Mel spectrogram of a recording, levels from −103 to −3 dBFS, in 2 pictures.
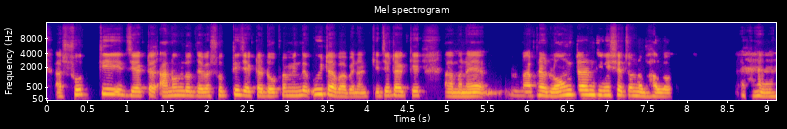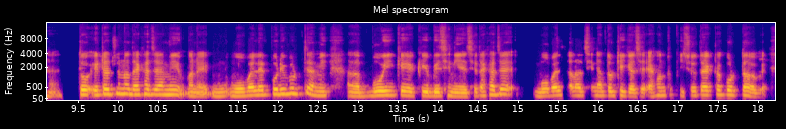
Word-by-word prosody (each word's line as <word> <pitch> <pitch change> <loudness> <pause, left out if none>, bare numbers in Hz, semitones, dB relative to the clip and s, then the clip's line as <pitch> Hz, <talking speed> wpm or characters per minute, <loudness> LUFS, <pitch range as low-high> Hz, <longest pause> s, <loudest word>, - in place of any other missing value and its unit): আ - - 0 0.2
সত্যি 195 +2 -1 0.3
যে 160 - -1
একটা 155 - -4 0.2
আনন্দ 165 +2 -3
দেয় 140 - +1
বা, 145 - -2
সত্যি 165 +3 -4
যে - - +2
একটা 150 - -1
dopamine 160 +3 -2
দেয় 175 - -1
ওইটা 210 0 +4
পাবেন 130 -1 -1
আরকি। 130 +2 -9
যেটা 160 0 +1
আরকি 160 +1 -3 0.4
আ - - -3
মানে 135 0 +1 0.8
আপনার 165 +2 +1
long 165 +6 +4
term 190 0 +6
জিনিসের 170 +1 +1
জন্য 160 -2 -1 0.2
ভালো। 135 -1 +1 1.1
হ্যাঁ, 135 -4 -2
হ্যাঁ, 135 - -9 0.3
তো 195 - +8 0.2
এটার 205 +3 +4
জন্য 220 -1 +1
দেখা 195 +2 +3
যায় 195 -1 +3
আমি 195 0 +3 0.2
মানে 145 - 0 0.2
ম - - -3 0.2
মোবাইলের 170 +5 +4
পরিবর্তে 215 +2 +2
আমি 160 -1 -2 0.3
আ - - -2 0.3
বইকে 170 +1 +4
আরকি 150 +1 -2
বেছে 145 +2 +1
নিয়েছি। 130 0 0
দেখা 190 +4 +1
যায় 205 -1 +3 0.4
মোবাইল 165 +4 +3
চালাচ্ছি 160 -1 -2
না। 155 - +1
তো - - +2
ঠিক 155 -3 -2
আছে। 135 - -5
এখন 165 0 -5
তো - - -20
কিছু 150 +2 -9
তো 175 - +3
একটা 185 +2 -3
করতে 180 -1 +1
হবে। 130 -1 -2
165 Hz, 190 wpm, -23 LUFS, 145-185 Hz, 1.1 s, তো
